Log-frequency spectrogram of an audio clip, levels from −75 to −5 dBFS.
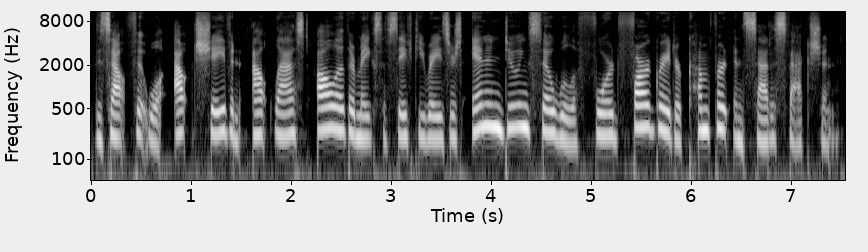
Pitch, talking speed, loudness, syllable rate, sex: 220 Hz, 200 wpm, -19 LUFS, 5.4 syllables/s, female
